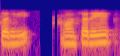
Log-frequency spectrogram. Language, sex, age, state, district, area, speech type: Tamil, female, 45-60, Tamil Nadu, Viluppuram, rural, conversation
